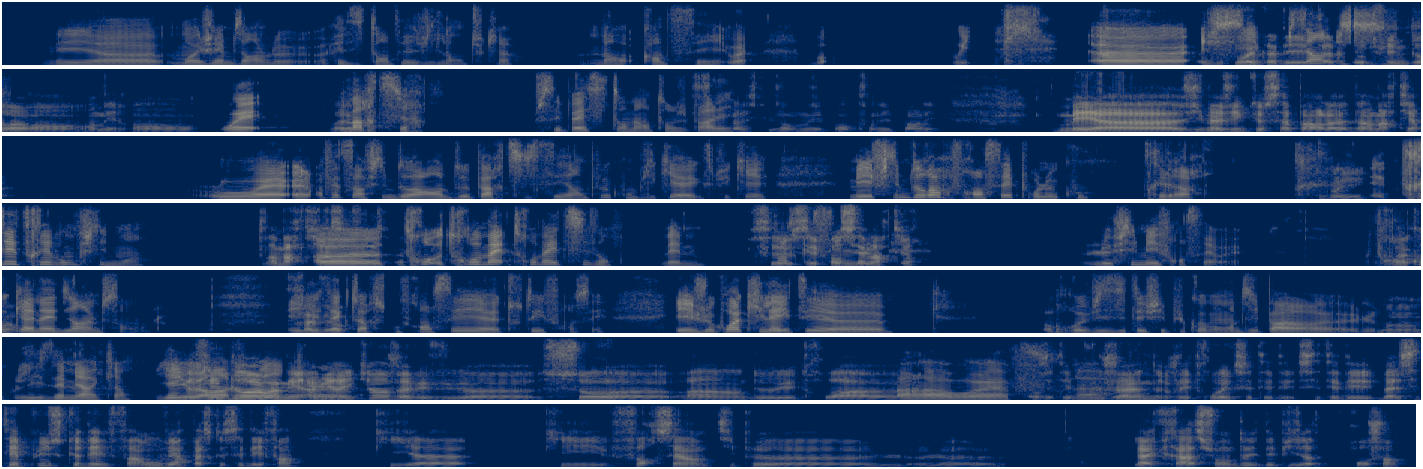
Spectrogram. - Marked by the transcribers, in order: unintelligible speech; blowing; stressed: "forçaient"; other background noise
- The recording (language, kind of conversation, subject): French, unstructured, Les récits d’horreur avec une fin ouverte sont-ils plus stimulants que ceux qui se terminent de manière définitive ?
